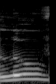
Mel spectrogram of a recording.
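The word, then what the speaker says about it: Louvre: me uh is it Lou and yeah it's uh it's spell they pronounce it Lou and Paris the museum l u v re I said you've got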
